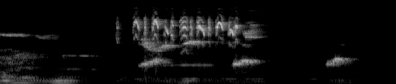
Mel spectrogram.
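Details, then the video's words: Caged sogon songbird, played to encourage kept birds to sing, gives a dense high twittering burst of about one and a half seconds, then a short lower whistle. Faint low rumbling comes before it. "PANCINGAN SOGON. BIAR SOGON MU IKUT CEPAT RAJIN BUNYI"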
